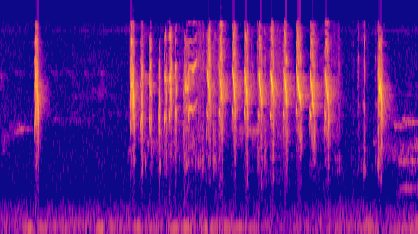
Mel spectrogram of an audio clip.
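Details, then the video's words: Velvet-fronted nuthatch, recorded as a training master for caged birds: an isolated high chip, then a fast run of about fourteen sharp, high, ticking notes, ending with one more separate chip. "Masteran Ampuh burung rambatan paruh merah/masteran audio rambatan jernih mudah di tiru"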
